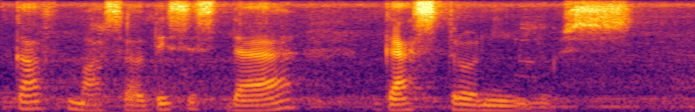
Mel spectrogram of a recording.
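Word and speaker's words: gastrocnemius: this is the cuff muscle this is the gastronomius it's spelled as gastroemius but it's pronounced as gastronomius so silenc okay and then you have the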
